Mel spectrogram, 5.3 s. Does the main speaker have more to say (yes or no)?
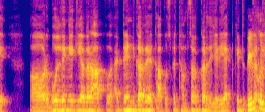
no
